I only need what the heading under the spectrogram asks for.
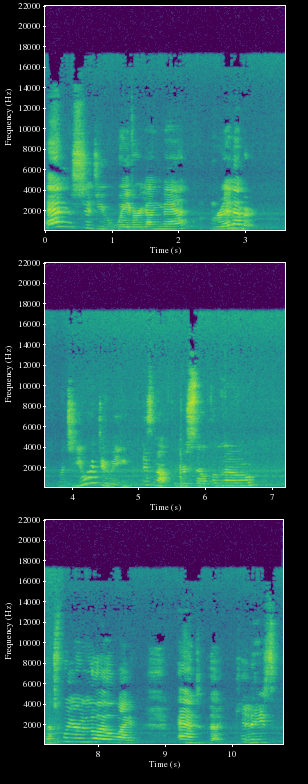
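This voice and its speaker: High-voiced, slow, pompous judge played by a woman. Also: lively intonation. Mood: sentimental blessing. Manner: grandiose, deliberate. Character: pompous, gullible, sentimental veteran judge. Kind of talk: live radio play acting. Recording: roomy, distant, clearly noisy stage recording.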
